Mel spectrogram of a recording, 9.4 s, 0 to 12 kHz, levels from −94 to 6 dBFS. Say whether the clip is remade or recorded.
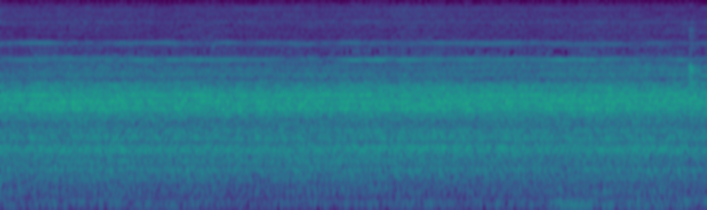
recorded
